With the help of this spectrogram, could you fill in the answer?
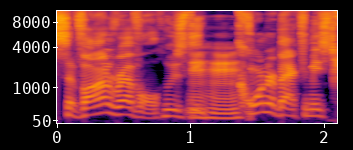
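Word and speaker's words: Shavon Revel: They got Siobhan Revel. I might be saying his name wrong, but I think it's Siobhan Revel. I want to say his name's Savon Revel. Oh, yeah, sorry, it's Savon.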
